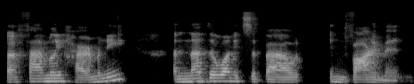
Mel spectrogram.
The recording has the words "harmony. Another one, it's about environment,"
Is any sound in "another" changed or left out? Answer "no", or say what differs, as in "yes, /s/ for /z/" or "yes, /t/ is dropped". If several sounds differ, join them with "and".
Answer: no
